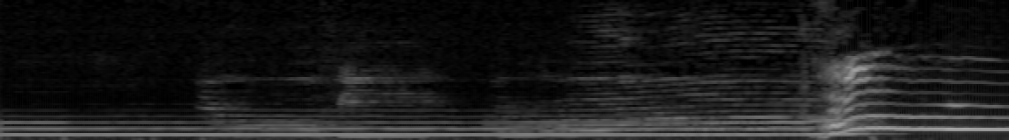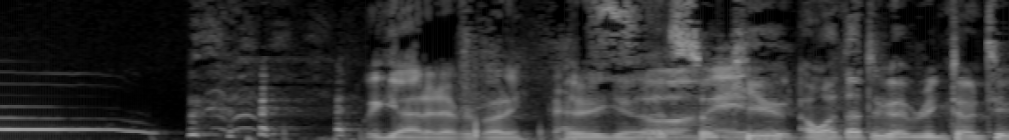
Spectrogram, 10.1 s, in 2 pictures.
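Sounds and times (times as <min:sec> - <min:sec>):
dog howling: 0:00.0 - 0:05.9
speech: 0:06.9 - 0:10.0.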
